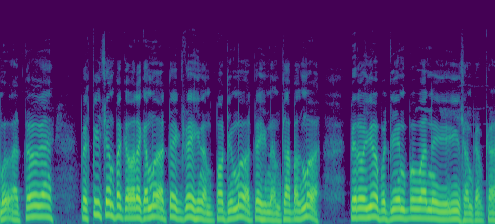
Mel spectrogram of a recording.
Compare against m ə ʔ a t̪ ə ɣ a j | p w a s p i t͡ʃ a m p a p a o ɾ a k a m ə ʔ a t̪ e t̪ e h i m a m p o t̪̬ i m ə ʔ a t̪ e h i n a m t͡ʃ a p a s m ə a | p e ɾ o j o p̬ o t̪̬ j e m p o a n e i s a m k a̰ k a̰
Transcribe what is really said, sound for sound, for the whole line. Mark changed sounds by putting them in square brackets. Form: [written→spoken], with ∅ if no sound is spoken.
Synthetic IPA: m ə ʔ a t̪ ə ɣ a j | p w [a→e] s p i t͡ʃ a m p a [p→k] a o ɾ a k a m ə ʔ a t̪ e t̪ e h i [m→n] a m p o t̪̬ i m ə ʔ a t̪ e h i n a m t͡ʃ a p a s m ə a | p e ɾ o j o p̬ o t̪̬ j e m p o a n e i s a m k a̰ k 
